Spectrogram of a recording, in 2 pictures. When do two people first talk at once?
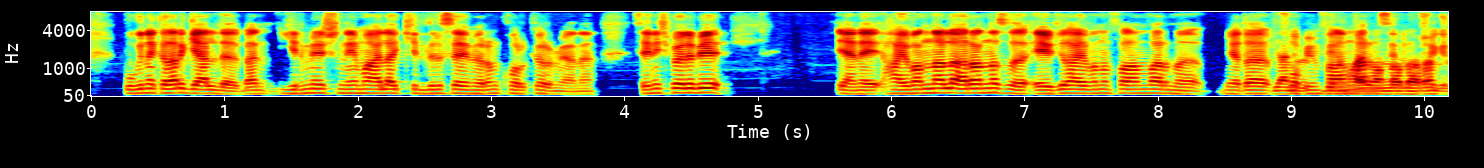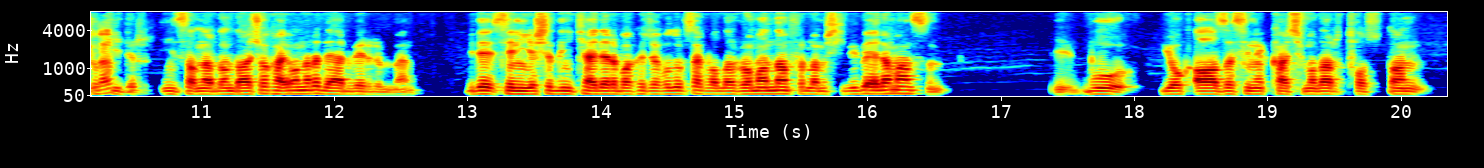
8.9 s

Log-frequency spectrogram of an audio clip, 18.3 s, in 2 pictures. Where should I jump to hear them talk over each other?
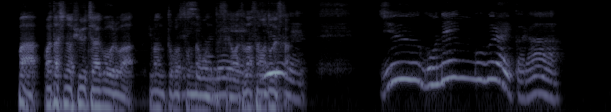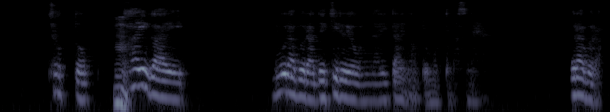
2.7 s

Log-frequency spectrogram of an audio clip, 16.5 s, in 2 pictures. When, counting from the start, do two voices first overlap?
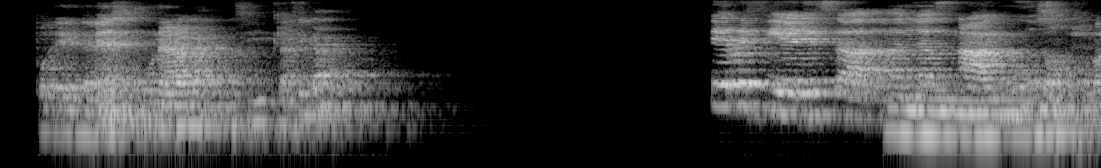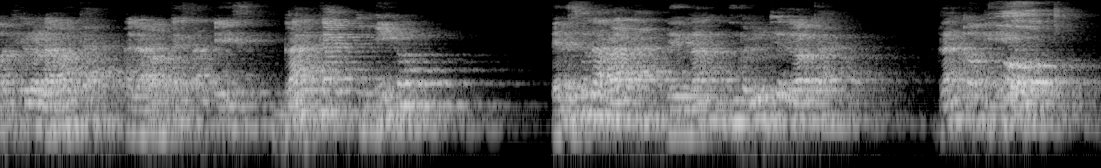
6.6 s

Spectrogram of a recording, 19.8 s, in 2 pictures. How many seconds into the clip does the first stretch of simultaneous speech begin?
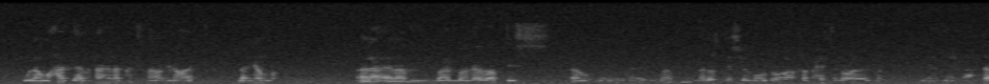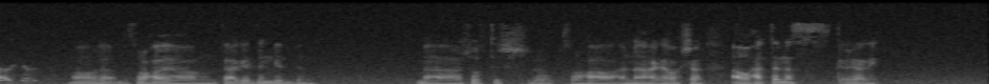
none

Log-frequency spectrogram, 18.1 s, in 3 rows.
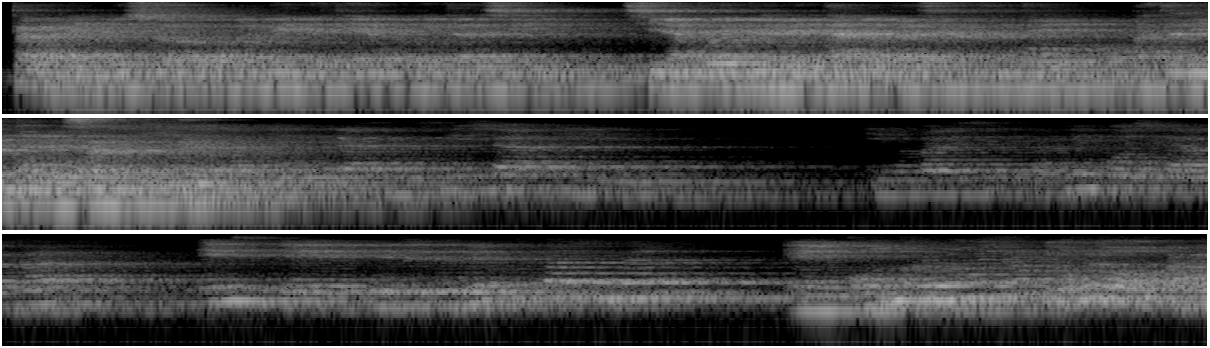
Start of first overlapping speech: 5.0 s

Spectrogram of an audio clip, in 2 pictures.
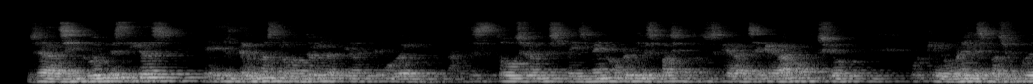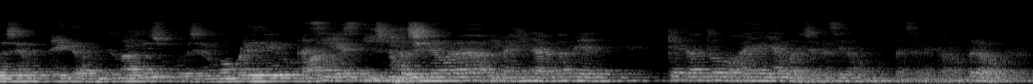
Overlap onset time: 13.3 s

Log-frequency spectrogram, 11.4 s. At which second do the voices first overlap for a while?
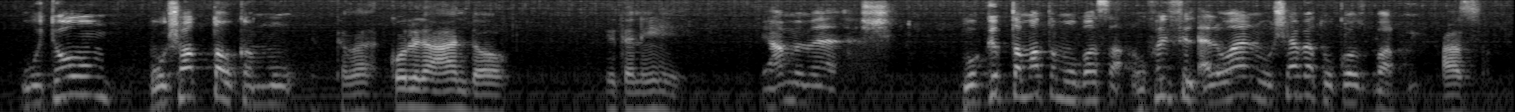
none

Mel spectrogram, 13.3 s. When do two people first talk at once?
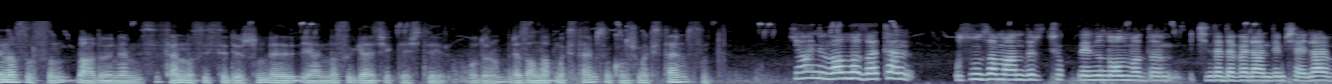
none

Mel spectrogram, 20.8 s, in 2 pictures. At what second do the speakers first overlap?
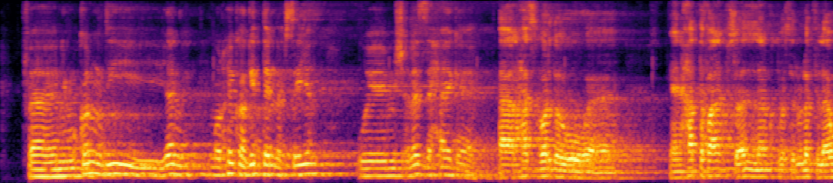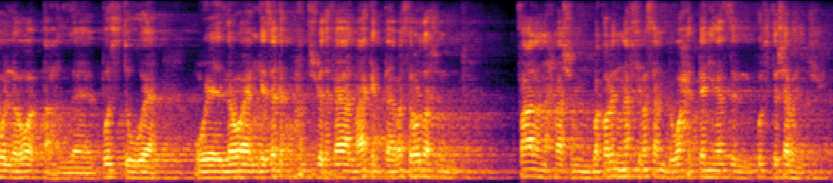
none

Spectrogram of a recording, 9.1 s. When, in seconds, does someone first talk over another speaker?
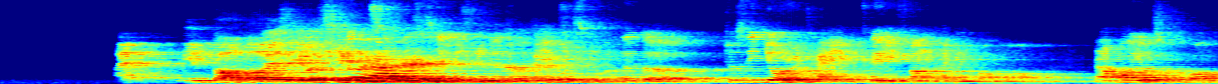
2.6 s

